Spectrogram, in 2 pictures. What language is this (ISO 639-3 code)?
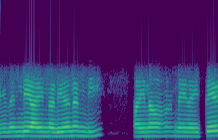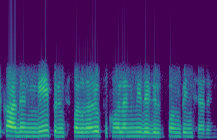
tel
